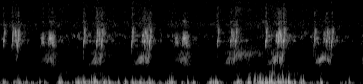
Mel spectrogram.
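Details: Black francolin, called kala teetar or sindhi teetar: harsh, grating multi-note phrases repeated about every second, each with a low note and higher scratchy notes, over strong low rumbling wind or handling noise.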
